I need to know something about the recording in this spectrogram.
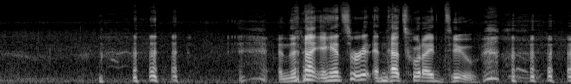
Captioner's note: laughs loudly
